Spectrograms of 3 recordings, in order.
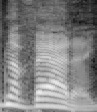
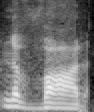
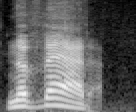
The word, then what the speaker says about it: Nevada: We cut to Nevada. Yes, that's how you say it, people. Not Nevada. Nevada. God, they say it like three times in this, and it's the wrong time every time.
